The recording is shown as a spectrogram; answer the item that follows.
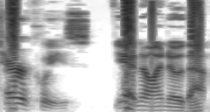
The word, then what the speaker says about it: Heracles: He's actually supposed to be pronounced Heracles.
